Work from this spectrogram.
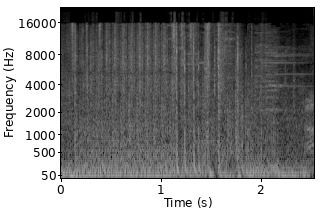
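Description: Dense automatic gunfire in Call of Duty Black Ops 6 hardpoint multiplayer, rapid overlapping shots and bursts rattling loud and continuous with booming low thuds beneath.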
